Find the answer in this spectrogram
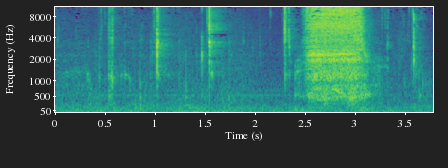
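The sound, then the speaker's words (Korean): Someone chewing braised short ribs: soft, wet bites land roughly every half second, broken by one loud, harsh burst of noise lasting about half a second. No one speaks. “그럼 저 갈비찜 먹어봐.”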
